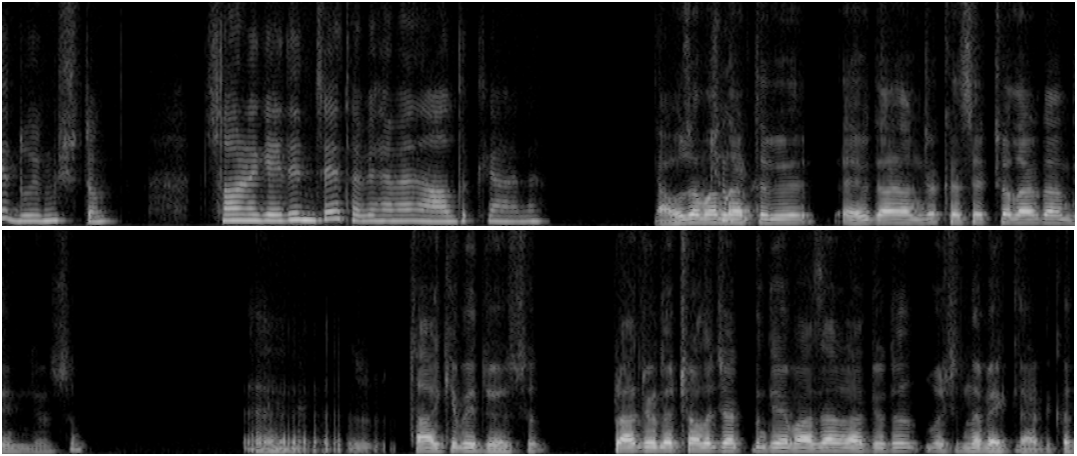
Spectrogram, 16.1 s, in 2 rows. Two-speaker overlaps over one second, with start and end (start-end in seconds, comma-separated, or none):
none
